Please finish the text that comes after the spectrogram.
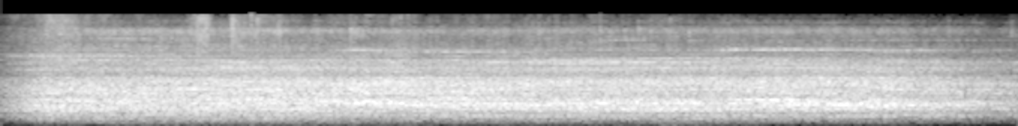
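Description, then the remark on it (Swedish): A steady wash of crowd murmur, stadium stand atmosphere sound played through the PA system during a match at Etihad Stadium, fills the whole stretch, dense and even like a packed stand, with no distinct voices standing out and no pauses. “Man har alltså testat då att, eh, att spela upp atmosfär, alltså läktaratmosfärljud genom eh, eh PA-systemet”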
